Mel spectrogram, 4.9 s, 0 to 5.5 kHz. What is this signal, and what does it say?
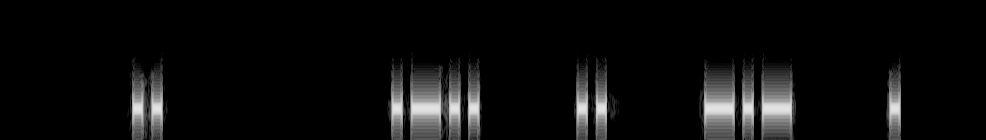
Morse code, heard as a keyed tone, about 25 wpm, spaced as for 13 wpm, 600 Hz. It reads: I LIKE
